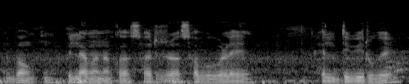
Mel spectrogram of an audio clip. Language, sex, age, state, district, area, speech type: Odia, male, 18-30, Odisha, Sundergarh, urban, spontaneous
